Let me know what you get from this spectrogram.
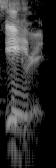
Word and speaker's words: Ygritte: And then what's the other girl's Ygritte. – Name? Ygritte.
